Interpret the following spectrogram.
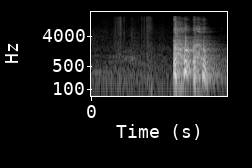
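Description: A man coughs once, a short loud cough a little over a second in, after a quiet moment.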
